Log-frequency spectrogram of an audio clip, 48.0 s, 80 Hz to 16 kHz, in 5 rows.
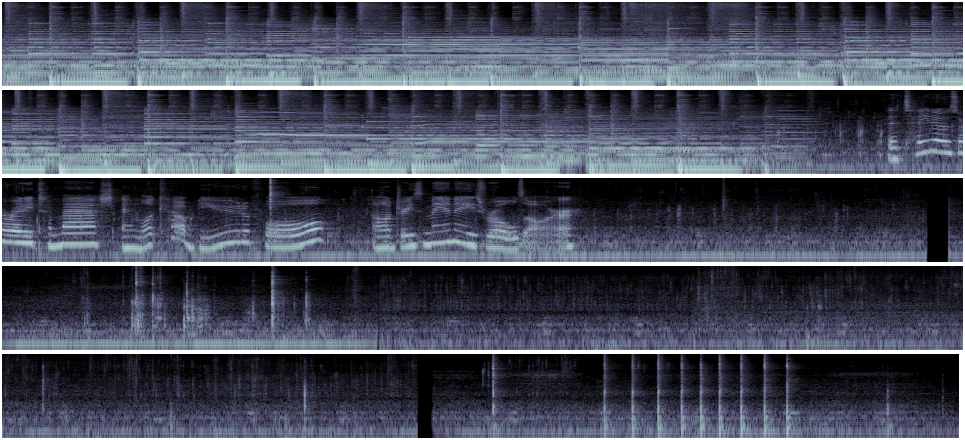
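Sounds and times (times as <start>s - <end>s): potatoes squishing: 35.7s - 42.6s
masher tapping pot: 44.4s - 46.4s.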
